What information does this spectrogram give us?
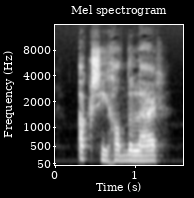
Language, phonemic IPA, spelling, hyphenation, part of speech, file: Dutch, /ˈɑk.siˌɦɑn.də.laːr/, actiehandelaar, ac‧tie‧han‧de‧laar, noun, Nl-actiehandelaar.ogg
- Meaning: stockbroker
